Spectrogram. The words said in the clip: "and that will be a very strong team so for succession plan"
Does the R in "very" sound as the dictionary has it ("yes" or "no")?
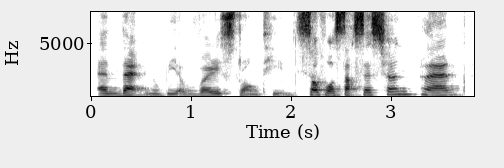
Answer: yes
